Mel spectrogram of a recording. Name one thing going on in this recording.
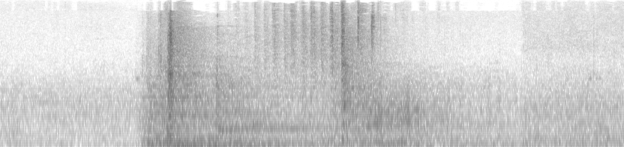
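Wind roars in a strong sandstorm.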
